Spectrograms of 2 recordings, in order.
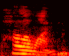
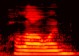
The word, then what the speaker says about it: Palawan: And we're going to be moving down to the island of Palawan, or Palawan. It's pronounced different ways.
